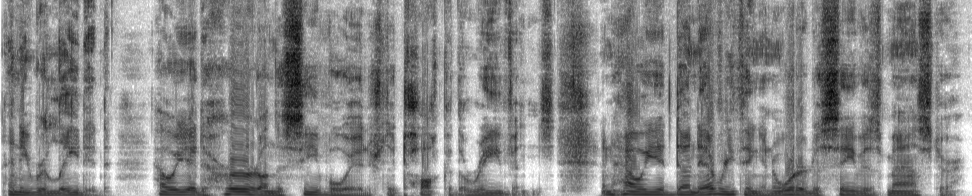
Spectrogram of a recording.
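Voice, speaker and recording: A man narrating a fairy tale in a measured, dramatic storytelling manner. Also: on the low side, dark tone, dry recording, clean studio sound. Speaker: podcast narrator.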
